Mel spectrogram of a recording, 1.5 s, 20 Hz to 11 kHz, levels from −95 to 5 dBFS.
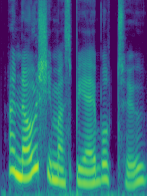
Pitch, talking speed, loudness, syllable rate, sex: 215 Hz, 285 wpm, -15 LUFS, 6.2 syllables/s, female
